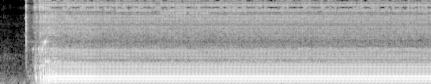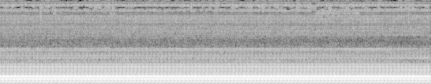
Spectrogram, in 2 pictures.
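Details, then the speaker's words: Air compressor that trips the house breaker every time it fills, before its capacitor repair: the motor spins up fast into a steady hum with a strong fixed tone and runs under load, then the breaker trips. "I have a problem with my air compressor. Every single time when I try to fill it up, it breaks the fuse."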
